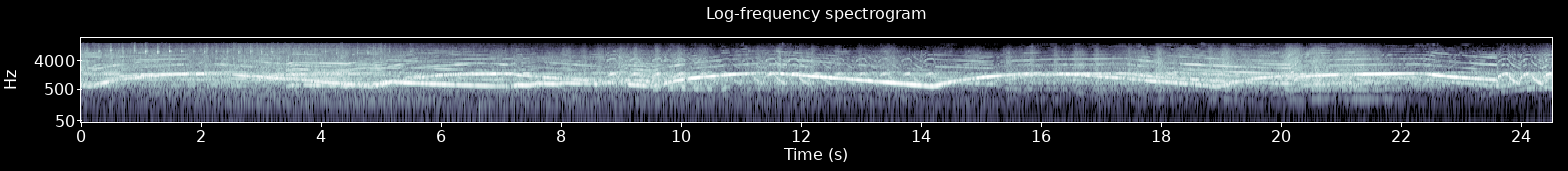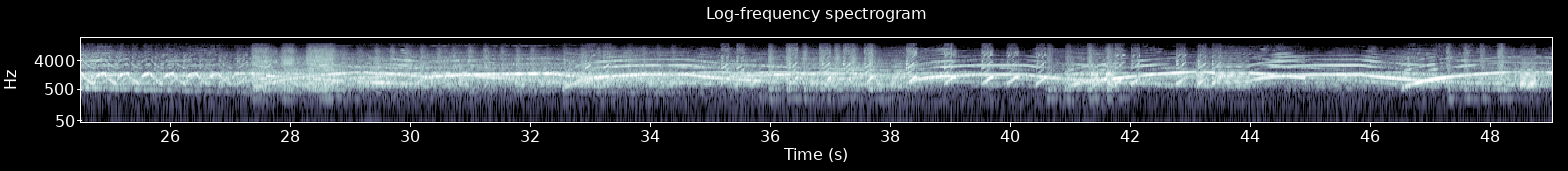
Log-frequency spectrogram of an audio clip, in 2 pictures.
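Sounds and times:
emergency sirens wailing: 0.0 - 49.0
low-pitched siren: 0.0 - 49.0
siren yelping: 0.0 - 49.0.

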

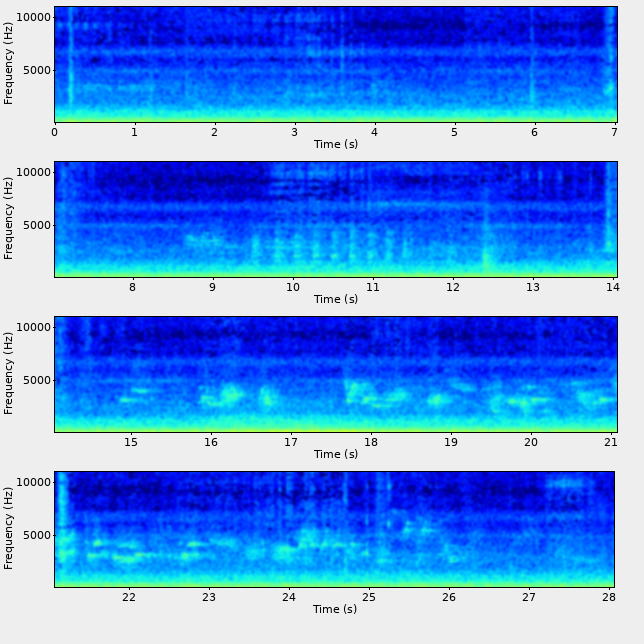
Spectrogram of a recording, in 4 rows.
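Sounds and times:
low background hum: 0.0 - 28.0
small birds chirping: 6.7 - 28.0.

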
